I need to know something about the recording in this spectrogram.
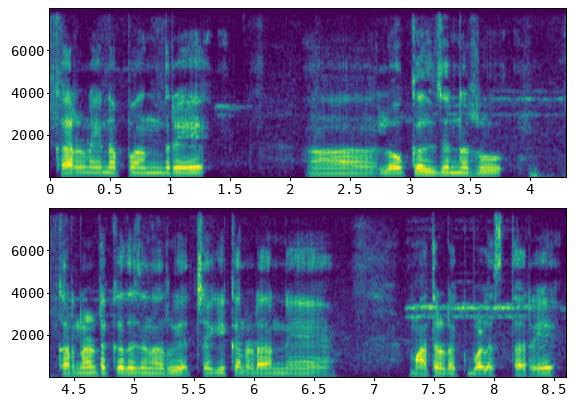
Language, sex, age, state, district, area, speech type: Kannada, male, 18-30, Karnataka, Davanagere, rural, spontaneous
